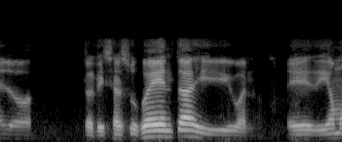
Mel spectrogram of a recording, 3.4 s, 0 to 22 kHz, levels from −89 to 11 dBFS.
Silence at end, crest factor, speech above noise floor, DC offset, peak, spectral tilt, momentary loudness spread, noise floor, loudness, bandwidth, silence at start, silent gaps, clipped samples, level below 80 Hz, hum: 0 s; 20 dB; 48 dB; under 0.1%; -6 dBFS; -1.5 dB/octave; 17 LU; -72 dBFS; -25 LUFS; 7.4 kHz; 0 s; none; under 0.1%; -70 dBFS; none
